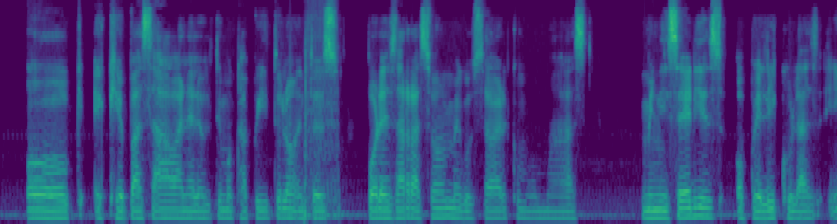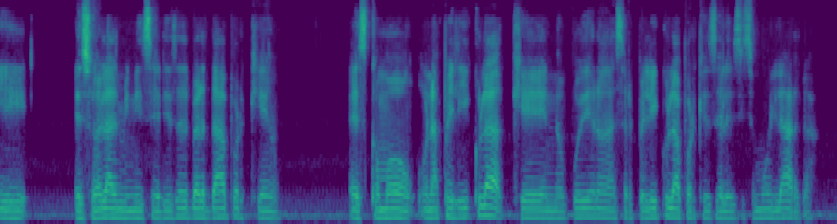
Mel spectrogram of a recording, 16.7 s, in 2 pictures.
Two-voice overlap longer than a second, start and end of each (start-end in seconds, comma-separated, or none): none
